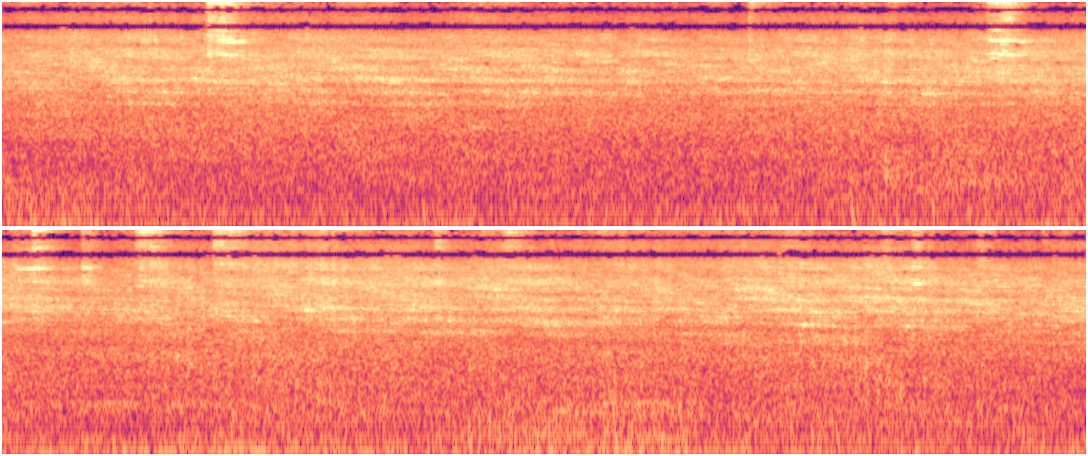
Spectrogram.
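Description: Florida East Coast Railway intermodal freight cars rolling past: a steady rumble of steel wheels on rail, with a faint, wavering high wheel squeal and a few sharp clicks.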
